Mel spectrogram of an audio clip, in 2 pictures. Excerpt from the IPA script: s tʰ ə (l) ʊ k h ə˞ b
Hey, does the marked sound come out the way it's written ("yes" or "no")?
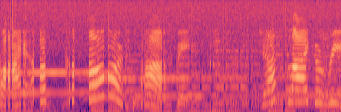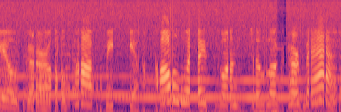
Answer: yes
